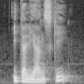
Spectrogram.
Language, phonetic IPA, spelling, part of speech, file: Russian, [ɪtɐˈlʲjanskʲɪj], итальянский, adjective, Ru-итальянский.ogg
- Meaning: Italian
